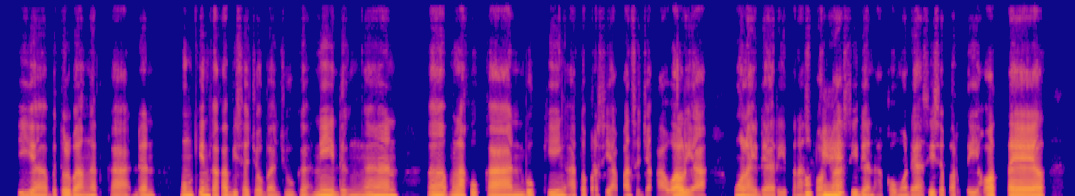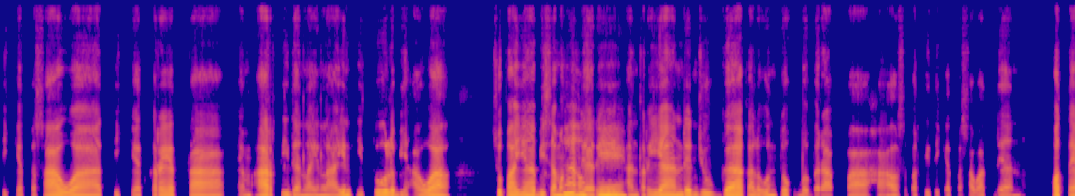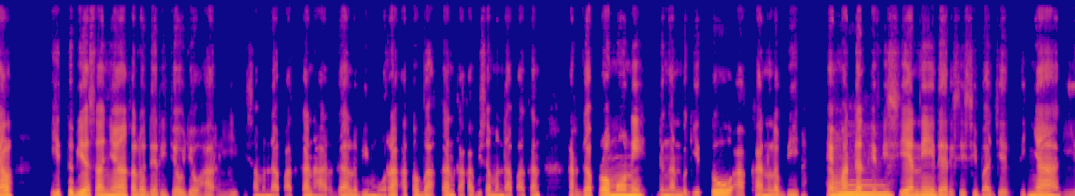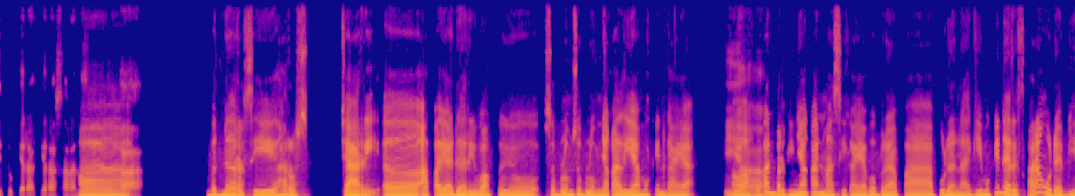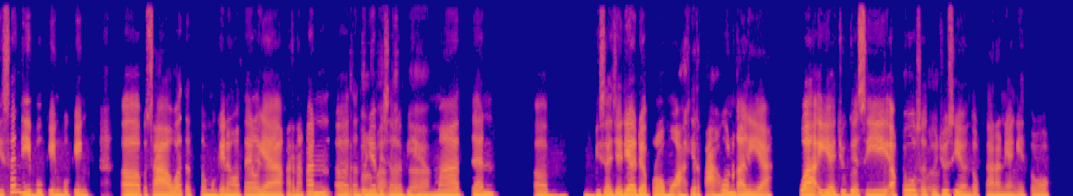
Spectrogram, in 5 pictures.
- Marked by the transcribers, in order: in English: "booking"; other background noise; in English: "booking-booking"
- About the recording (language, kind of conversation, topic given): Indonesian, advice, Bagaimana cara menikmati perjalanan singkat saat waktu saya terbatas?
